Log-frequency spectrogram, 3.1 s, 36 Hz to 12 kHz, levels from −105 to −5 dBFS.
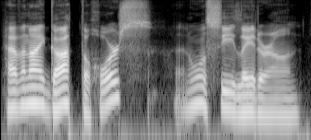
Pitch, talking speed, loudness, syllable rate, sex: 135 Hz, 195 wpm, -19 LUFS, 4.9 syllables/s, male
